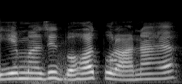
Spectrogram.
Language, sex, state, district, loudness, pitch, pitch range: Hindi, female, Bihar, Gaya, -16 LUFS, 265 Hz, 240-280 Hz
